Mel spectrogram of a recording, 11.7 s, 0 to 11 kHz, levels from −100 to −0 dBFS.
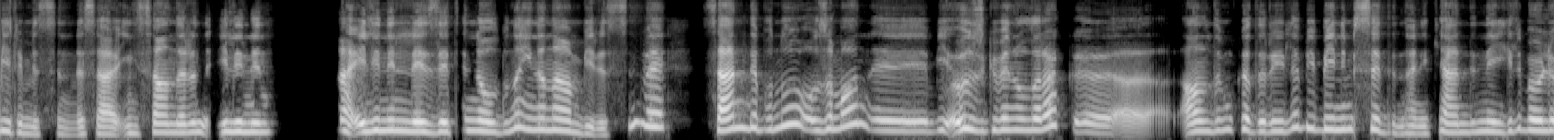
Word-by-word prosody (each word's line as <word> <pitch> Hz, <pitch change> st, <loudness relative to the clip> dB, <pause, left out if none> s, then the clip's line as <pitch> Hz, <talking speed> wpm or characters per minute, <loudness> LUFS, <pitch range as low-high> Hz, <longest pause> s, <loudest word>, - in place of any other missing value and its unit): biri 225 Hz, -5 st, -2 dB
misin? 165 Hz, -1 st, -8 dB
Mesela 165 Hz, +1 st, +1 dB
insanların 200 Hz, +4 st, 0 dB
elinin 215 Hz, 0 st, +1 dB, 0.5 s
ha, 245 Hz, -1 st, +4 dB
elinin 240 Hz, +2 st, +2 dB
lezzetinin 225 Hz, +2 st, +2 dB
olduğuna 225 Hz, +6 st, +1 dB
inanan 260 Hz, -6 st, +1 dB
birisin 170 Hz, -, -5 dB
ve 330 Hz, -1 st, +3 dB, 0.3 s
sen 275 Hz, +5 st, +6 dB
de 300 Hz, -4 st, -2 dB
bunu 290 Hz, +7 st, -2 dB
o 380 Hz, -11 st, +1 dB
zaman, 335 Hz, +10 st, -1 dB
eee, 230 Hz, -2 st, 0 dB
bir 245 Hz, -, -2 dB
özgüven 260 Hz, -1 st, +2 dB
olarak, 260 Hz, +5 st, 0 dB
eee, 200 Hz, -4 st, -2 dB, 0.5 s
anladığım 235 Hz, +5 st, -1 dB
kadarıyla 235 Hz, +3 st, -2 dB
bir 295 Hz, -4 st, -3 dB
benimsedin 265 Hz, -8 st, -2 dB
hani 175 Hz, -1 st, -4 dB
kendinle 210 Hz, +2 st, 0 dB
ilgili 230 Hz, +5 st, -5 dB
böyle 245 Hz, -1 st, +3 dB
235 Hz, 155 wpm, -22 LUFS, 210-265 Hz, 0.5 s, sen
